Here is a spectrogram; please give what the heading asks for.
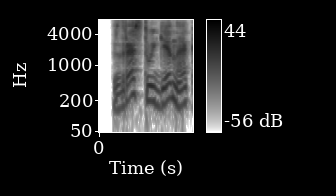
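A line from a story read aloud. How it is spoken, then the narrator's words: Shouting. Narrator (Russian): крикнул Чебурашка крокодилу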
